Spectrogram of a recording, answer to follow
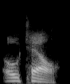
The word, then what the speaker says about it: hotel: So a lot of Europeans will pronounce, especially French-speaking people, will pronounce the word hotel with a silent H. They'll say hotel.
